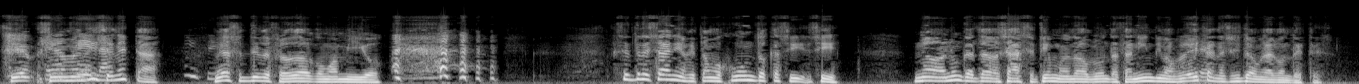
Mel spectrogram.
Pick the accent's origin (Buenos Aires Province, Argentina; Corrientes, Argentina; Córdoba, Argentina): Buenos Aires Province, Argentina; Lanús; de Lanús.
